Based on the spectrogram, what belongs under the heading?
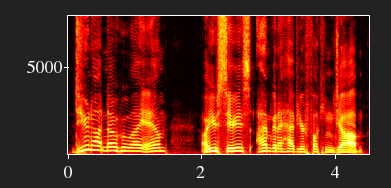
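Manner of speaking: high, mock outraged entitled voice; mock indignant. Player to guard, mock outrage at being fined. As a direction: act like an offended big shot. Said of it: "And I was like".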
